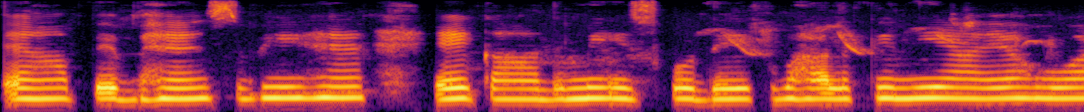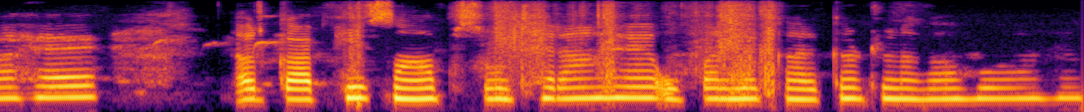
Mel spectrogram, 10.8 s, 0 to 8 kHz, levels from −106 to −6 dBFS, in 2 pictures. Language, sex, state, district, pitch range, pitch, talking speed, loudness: Hindi, female, Bihar, Gaya, 245-265 Hz, 255 Hz, 135 wpm, -18 LUFS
